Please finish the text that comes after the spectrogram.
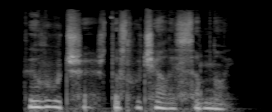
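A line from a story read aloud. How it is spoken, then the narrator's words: Barely audible confessional whisper. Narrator (Russian): шепчу еле слышно, не сдержавшись от признания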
